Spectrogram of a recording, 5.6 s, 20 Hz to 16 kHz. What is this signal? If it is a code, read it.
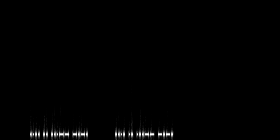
Morse code, heard as a keyed tone, about 41 wpm, 700 Hz. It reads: HI3C HI3C
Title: DXCC-100 Call Signs - 4 Characters - Repeated 2x - 45wpm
